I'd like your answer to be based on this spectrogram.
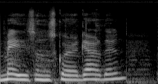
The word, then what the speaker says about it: Madison Square Garden: Ya había dado un recital en el Madison Square Garden.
